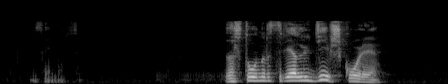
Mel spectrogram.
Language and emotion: Russian, angry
